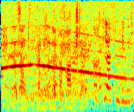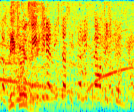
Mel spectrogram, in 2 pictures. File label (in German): Reporter Gerettete Frau, Stimmproben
